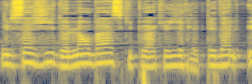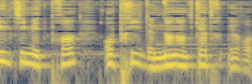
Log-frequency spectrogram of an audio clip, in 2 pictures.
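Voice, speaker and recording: A medium-pitched man at a fairly quick pace with fairly even intonation. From Belgium. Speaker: sim racing youtuber. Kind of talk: product review.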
